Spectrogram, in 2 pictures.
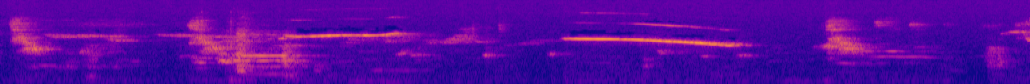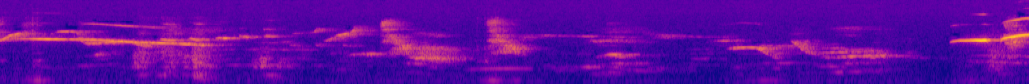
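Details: Oriental magpie-robin singing as a lure to draw a fighting response from tail-shy birds: a moderately loud, varied series of whistled slurs, downward-sliding notes and short chirps, with brief pauses between phrases.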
